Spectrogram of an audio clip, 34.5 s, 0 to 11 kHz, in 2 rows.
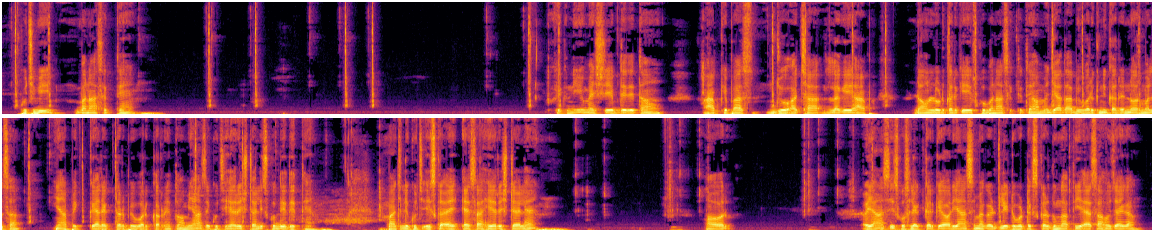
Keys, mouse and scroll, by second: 0.2 click, 0.6 click, 3.0 click, 3.7 click, 5.0 click, 5.5 click, 7.8 click, 8.3 click, 10.5 KP_3, 11.5 click, 11.9 click, 12.7 click, 14.1 click, 14.5 click, 15.7 click, 16.9 click, 17.6 click, 18.4 click, 18.9 click, 20.0 click, 20.8 click, 21.6-22.9 middle drag, 22.9 KP_1, 23.7-24.6 scroll down 2, 24.6-26.0 middle drag, 26.0 KP_1, 27.0 scroll up 2, 27.4-29.1 shift+middle drag, 29.1 scroll up 2, 29.5-30.2 shift+middle drag, 30.2 click, 30.9 right click, 32.2 right click, 32.8-33.4 scroll down 2, 33.4-33.8 scroll down 1, 33.8-34.5 middle drag.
